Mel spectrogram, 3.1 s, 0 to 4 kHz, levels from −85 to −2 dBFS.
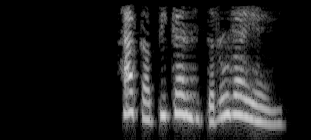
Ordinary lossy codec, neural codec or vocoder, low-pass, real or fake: AAC, 16 kbps; vocoder, 44.1 kHz, 128 mel bands, Pupu-Vocoder; 3.6 kHz; fake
